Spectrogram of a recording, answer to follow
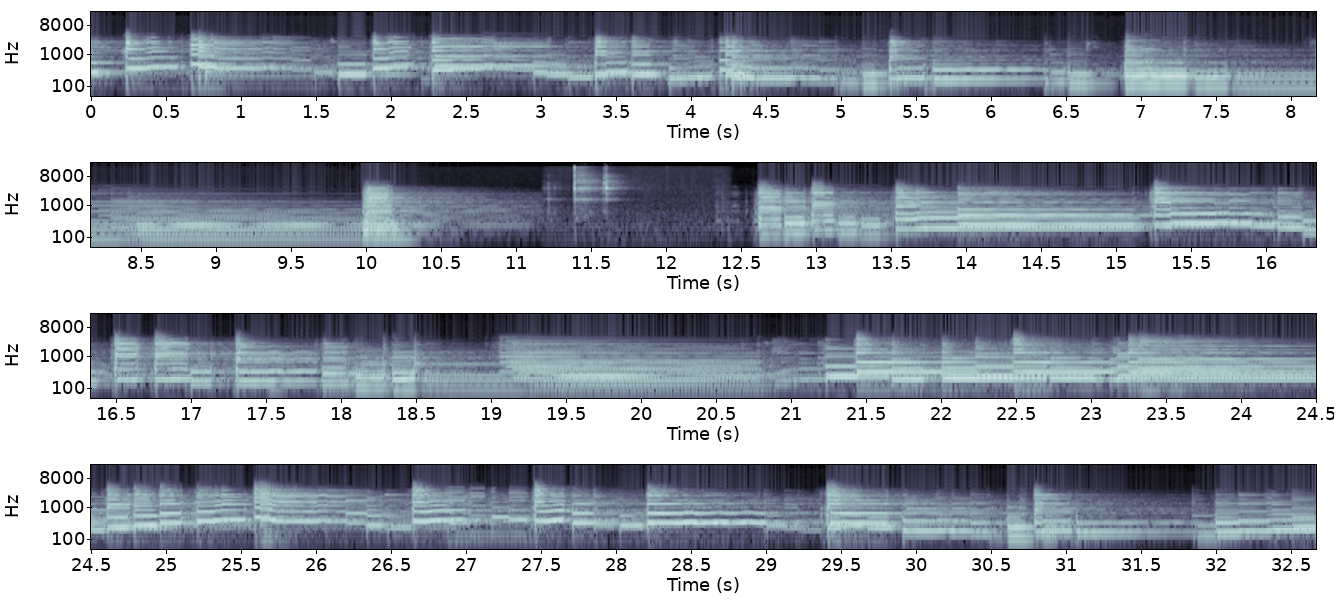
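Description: Electric guitar played through a tube amp with a clean tone, in phrases of picked notes and chords. After about eleven seconds the playing stops briefly with a sharp click, the Ami Effects Umami overdrive pedal being switched on, and the guitar carries on through the pedal.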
